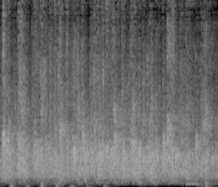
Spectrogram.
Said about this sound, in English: I want to give a round of applause for both Dave and Yun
